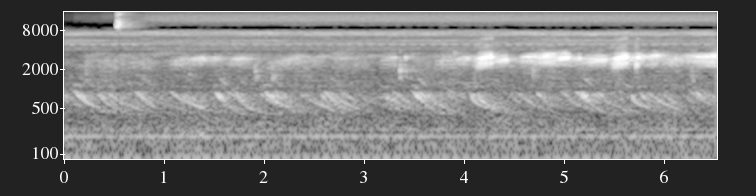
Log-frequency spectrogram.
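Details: Red-eyed treefrogs, males calling, tremulating and fighting on a potted plant at the Experimental Pond in Gamboa, at night under infrared: a steady series of low, downward-sliding pulses, then brighter high chirps from other frogs, with hourglass treefrogs calling in the background.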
